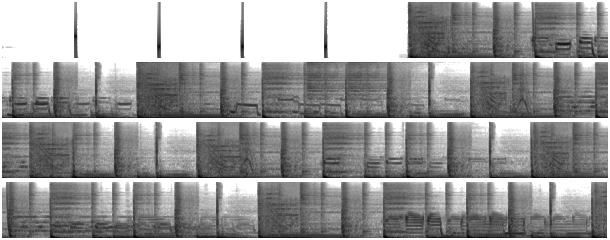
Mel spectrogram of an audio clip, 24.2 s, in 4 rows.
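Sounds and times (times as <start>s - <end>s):
eighth note groove without guide flute: 4.1s - 24.2s.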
